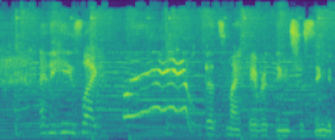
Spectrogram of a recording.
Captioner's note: vocalizing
